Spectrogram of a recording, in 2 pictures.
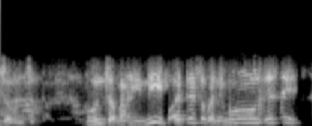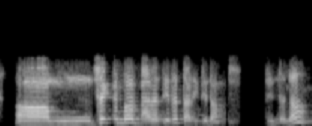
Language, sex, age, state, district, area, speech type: Nepali, female, 60+, West Bengal, Kalimpong, rural, conversation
